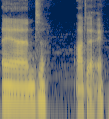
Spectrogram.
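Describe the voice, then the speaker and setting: A man's voice: on the low side, fairly even intonation, drawn-out words, a bit bright, clear, resonant tone, faint music behind. A man guiding a tabletop roleplaying game as game master, casual and amused.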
